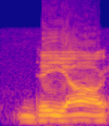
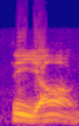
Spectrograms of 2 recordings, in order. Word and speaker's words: DeJong: I mean, DeJong. Actually, it's DeJong, not DeJong.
